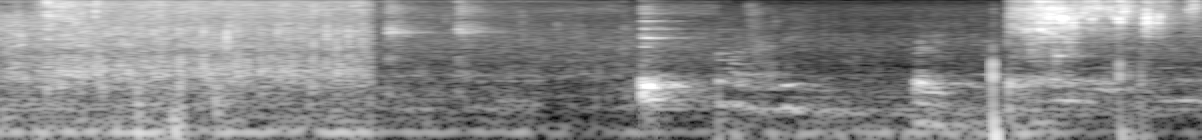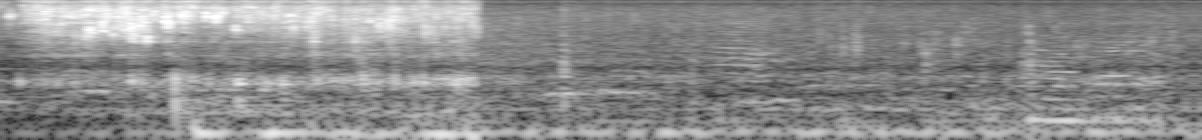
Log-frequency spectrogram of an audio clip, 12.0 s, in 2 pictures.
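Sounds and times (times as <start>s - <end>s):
food sizzling in hot oil: 0.0s - 1.9s, 5.1s - 11.1s
oil bubbling: 5.1s - 12.0s.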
